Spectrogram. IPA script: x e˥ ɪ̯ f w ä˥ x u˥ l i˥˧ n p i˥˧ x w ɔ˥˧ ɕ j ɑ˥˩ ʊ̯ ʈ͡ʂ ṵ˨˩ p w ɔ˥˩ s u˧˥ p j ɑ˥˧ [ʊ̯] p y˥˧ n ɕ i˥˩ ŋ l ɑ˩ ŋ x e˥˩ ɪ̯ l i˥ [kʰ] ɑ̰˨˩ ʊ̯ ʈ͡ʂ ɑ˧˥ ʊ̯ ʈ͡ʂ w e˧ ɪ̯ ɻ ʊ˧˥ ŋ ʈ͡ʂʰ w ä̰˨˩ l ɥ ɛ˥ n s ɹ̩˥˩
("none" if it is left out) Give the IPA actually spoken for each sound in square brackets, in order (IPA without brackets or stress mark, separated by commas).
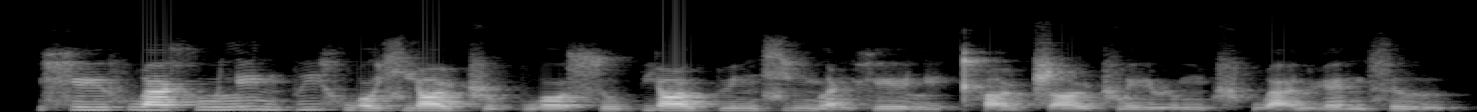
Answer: ʊ̯, kʰ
